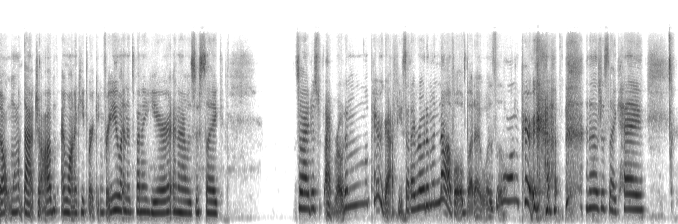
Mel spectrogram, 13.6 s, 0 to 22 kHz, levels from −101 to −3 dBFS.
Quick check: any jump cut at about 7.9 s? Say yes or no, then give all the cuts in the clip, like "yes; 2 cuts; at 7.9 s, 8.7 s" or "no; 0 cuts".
no; 1 cut; at 2.4 s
